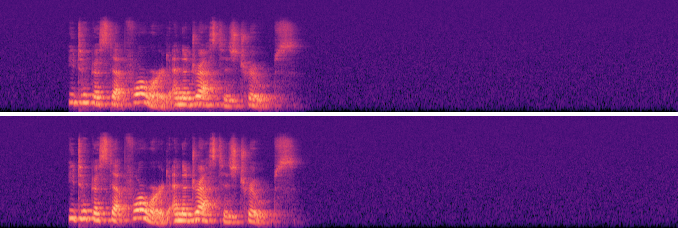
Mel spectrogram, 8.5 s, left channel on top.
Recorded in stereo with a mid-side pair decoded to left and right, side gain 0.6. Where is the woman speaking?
25° right, 0.8 m.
